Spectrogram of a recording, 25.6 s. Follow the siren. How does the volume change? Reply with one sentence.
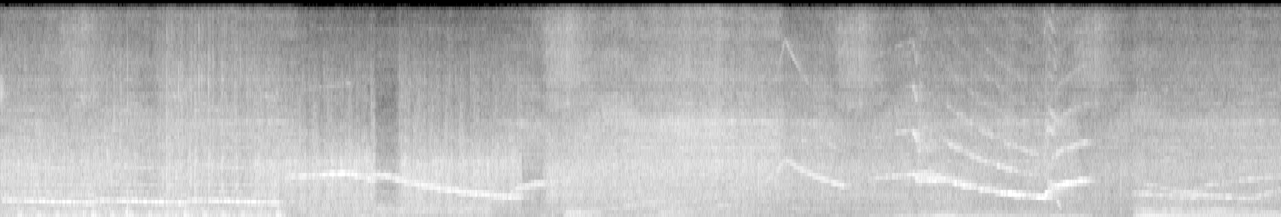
The loudness of the siren goes down, then up.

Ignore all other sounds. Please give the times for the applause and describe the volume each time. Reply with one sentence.
You can hear the applause from 0.0 to 25.4 s, getting quieter.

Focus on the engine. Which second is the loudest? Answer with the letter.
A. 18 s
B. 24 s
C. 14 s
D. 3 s
C.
